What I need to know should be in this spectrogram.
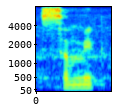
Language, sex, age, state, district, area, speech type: Sanskrit, male, 18-30, Kerala, Ernakulam, rural, spontaneous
